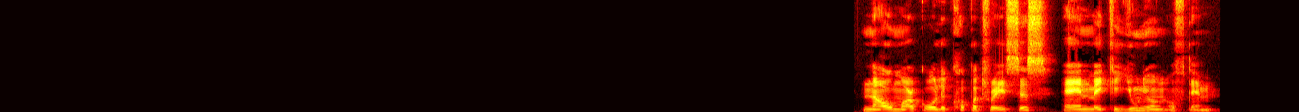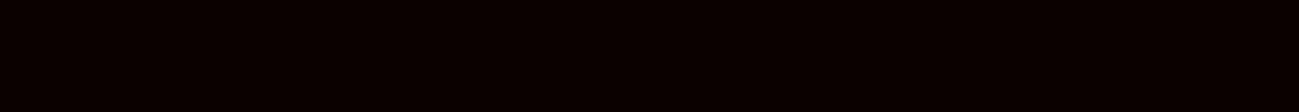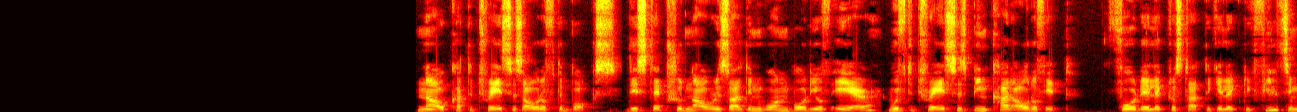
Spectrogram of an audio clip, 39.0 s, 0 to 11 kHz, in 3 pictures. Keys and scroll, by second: 0.8 Down, 2.3 Tab, 2.6 Up, 3.4 Down.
